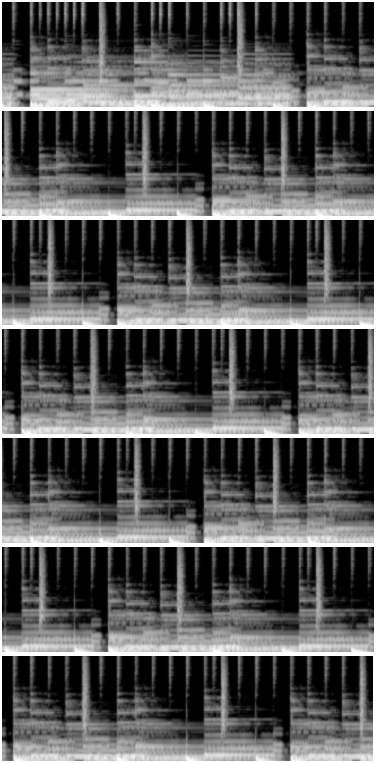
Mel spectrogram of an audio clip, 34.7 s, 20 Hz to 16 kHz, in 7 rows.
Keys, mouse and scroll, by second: 0.1 ctrl+z, 3.5 ctrl+-, 4.5 ctrl+z, 9.0 ctrl+-.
